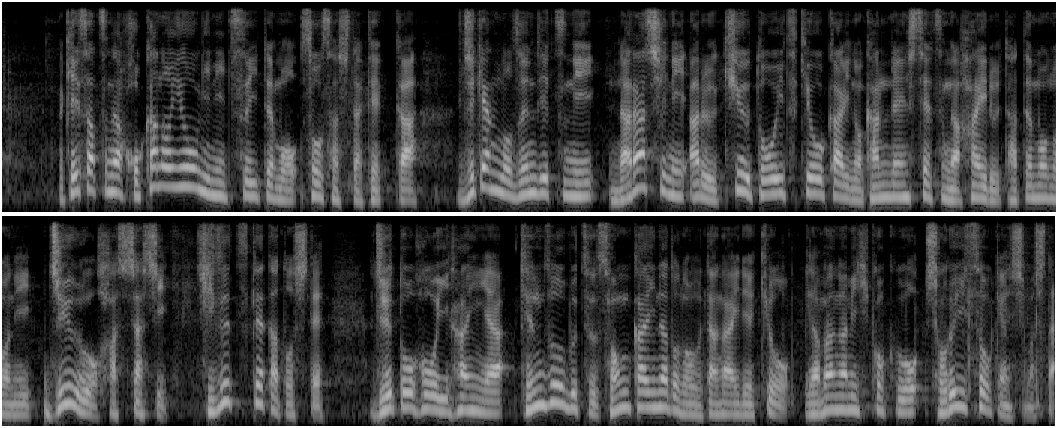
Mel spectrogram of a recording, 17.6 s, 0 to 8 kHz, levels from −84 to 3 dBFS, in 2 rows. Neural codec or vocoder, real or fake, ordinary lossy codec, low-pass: codec, 24 kHz, 6 kbps, HILCodec; fake; none; 7.2 kHz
